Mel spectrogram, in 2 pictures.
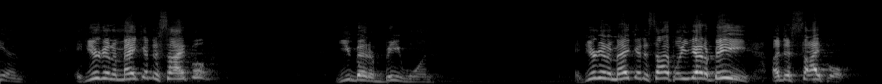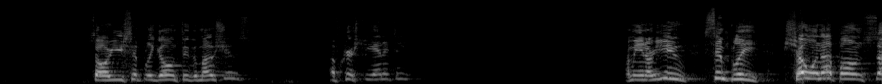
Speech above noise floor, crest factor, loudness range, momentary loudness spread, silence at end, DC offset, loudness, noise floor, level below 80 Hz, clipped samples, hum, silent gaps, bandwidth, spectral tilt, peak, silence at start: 48 dB; 24 dB; 16 LU; 19 LU; 0 s; under 0.1%; -30 LUFS; -79 dBFS; -82 dBFS; under 0.1%; none; none; 16 kHz; -4 dB/octave; -8 dBFS; 0 s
